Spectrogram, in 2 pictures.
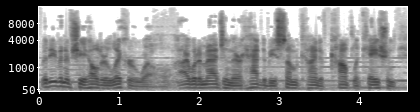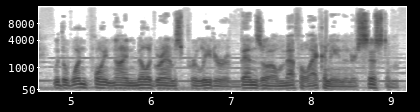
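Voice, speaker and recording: Brief: male actor as affable morgue doctor for a crime game, low register, dryly witty and matter-of-fact, music clearly underneath. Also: fairly quick, hardly any pauses, darkish tone, close to an everyday voice. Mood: genial, wry. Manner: chatty, dryly humorous, matter-of-fact about gruesome details. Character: genial, wry male medical examiner in a morgue. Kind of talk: video game voice acting.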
